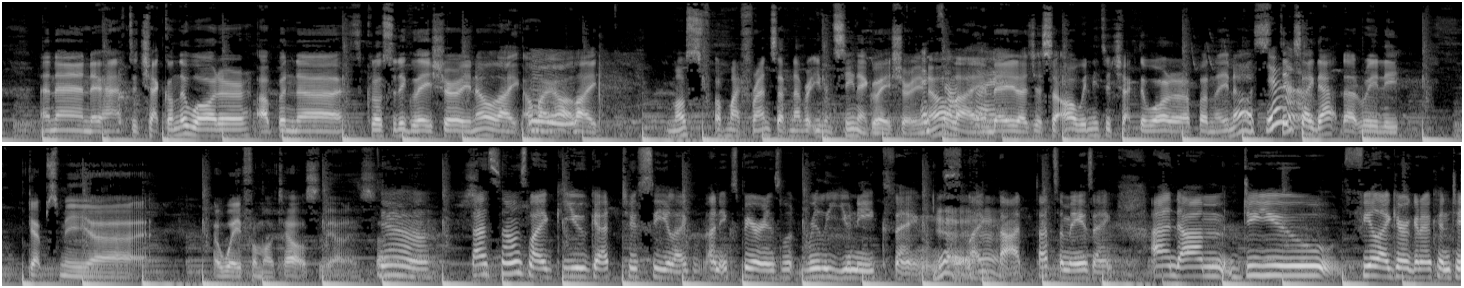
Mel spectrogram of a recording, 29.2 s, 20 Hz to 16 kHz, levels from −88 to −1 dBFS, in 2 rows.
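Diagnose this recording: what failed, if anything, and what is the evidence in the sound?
Nothing failed in this recording, and the sound gives no evidence of any fault.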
